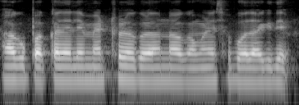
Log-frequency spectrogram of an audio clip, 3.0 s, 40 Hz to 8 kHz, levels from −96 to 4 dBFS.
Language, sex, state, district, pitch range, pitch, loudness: Kannada, male, Karnataka, Koppal, 135-145 Hz, 140 Hz, -18 LUFS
